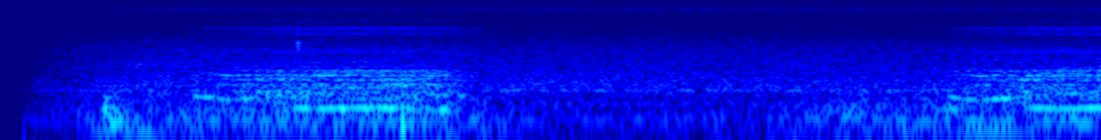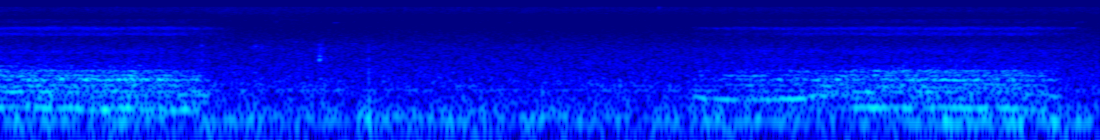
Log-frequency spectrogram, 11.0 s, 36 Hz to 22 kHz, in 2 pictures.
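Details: Regular rattling snores on each breath, about three in eleven seconds, roughly 16 breaths a minute; snoring during sleep.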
